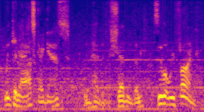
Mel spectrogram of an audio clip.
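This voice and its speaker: A man's voice: fairly low pitch, lively intonation, fast talker, music in the background, close to an everyday voice. A man playing a determined, idealistic warrior leader in a game cutscene, speaking earnestly and plainly. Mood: practical. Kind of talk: video game cutscene acting.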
